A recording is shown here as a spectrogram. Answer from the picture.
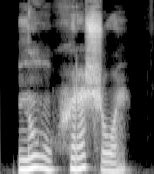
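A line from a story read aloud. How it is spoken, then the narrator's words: Hesitant agreement. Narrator (Russian): согласилась совсем неуверенно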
